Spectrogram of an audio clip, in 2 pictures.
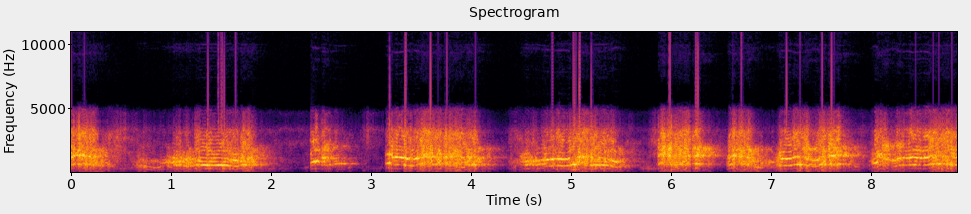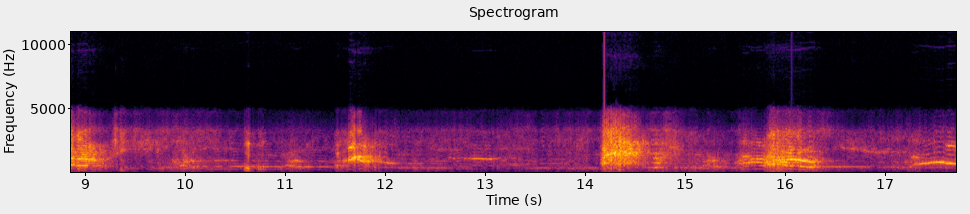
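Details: Pet dog barking at dogs on the TV: a run of loud, rough barks in quick irregular bursts for about nine seconds, then softer television sounds broken by a few more barks and yips.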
